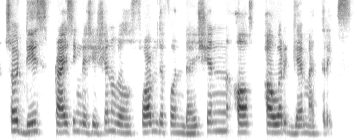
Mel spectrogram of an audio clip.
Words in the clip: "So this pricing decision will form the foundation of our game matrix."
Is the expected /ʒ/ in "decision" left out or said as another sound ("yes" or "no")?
yes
